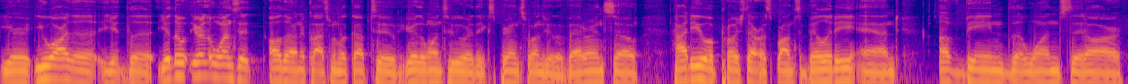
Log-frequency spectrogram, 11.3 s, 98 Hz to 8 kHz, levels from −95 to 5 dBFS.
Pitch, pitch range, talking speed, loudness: 100 Hz, 95-110 Hz, 230 wpm, -24 LUFS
